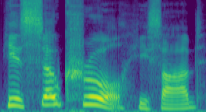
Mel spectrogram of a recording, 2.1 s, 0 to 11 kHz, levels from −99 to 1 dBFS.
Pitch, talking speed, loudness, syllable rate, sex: 170 Hz, 175 wpm, -17 LUFS, 3.6 syllables/s, male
